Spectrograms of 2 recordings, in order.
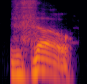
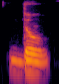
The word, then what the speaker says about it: though: Bacanya adalah though. Do. Kok do gitu loh? Kok do? No. Though. Lidah keluar. Though. Nah, baru kodok gitu loh. Hege-nya nggak dibaca di belakang itu.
